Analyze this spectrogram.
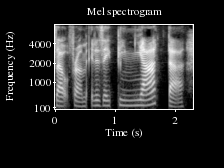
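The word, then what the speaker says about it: piñata: party is not a pinata that's not what the candy falls out from it is a Pata that NY sound sort of like how we pronounce lasagna n y okay the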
